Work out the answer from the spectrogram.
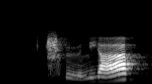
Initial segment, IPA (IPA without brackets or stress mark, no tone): ʈ͡ʂʰ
